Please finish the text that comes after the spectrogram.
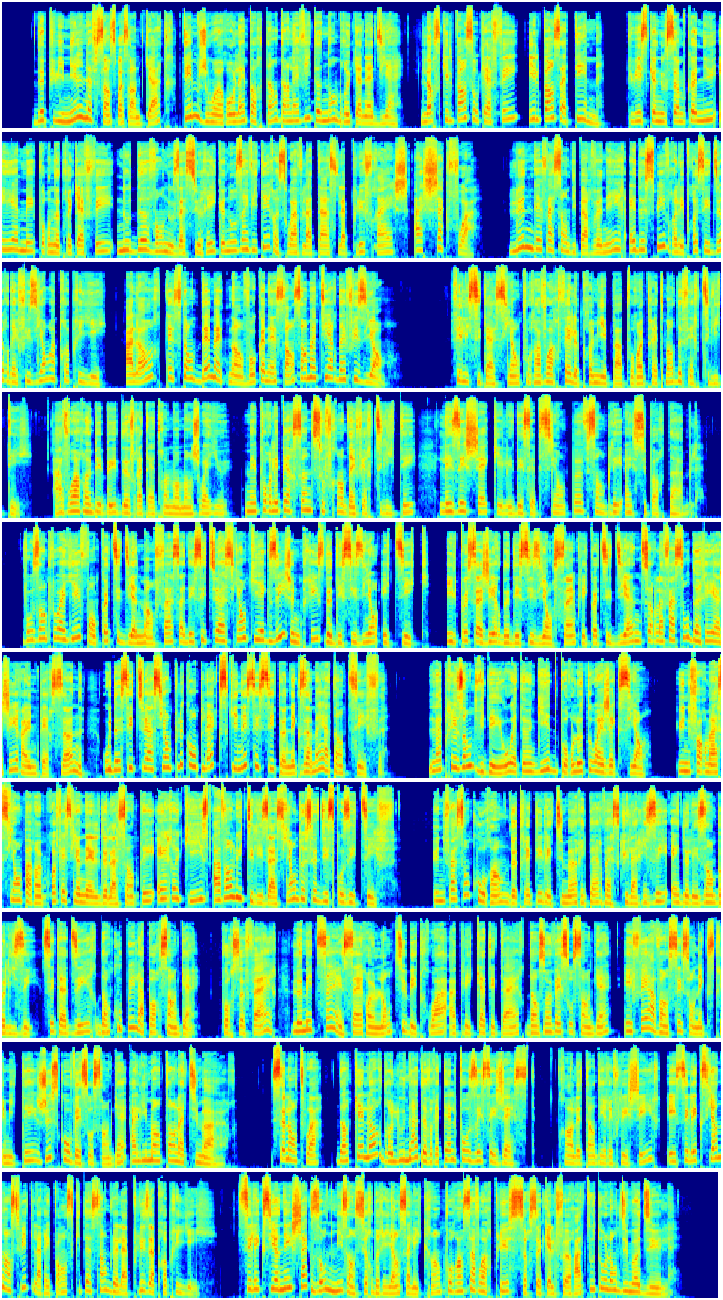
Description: French Canadian eLearning Demo
French Canadian, Quebec French, neutral French
Young Adult
Middle Aged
